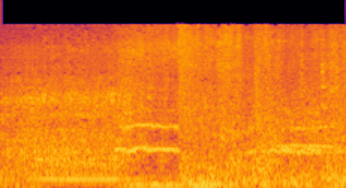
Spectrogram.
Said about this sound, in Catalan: Cotxe.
